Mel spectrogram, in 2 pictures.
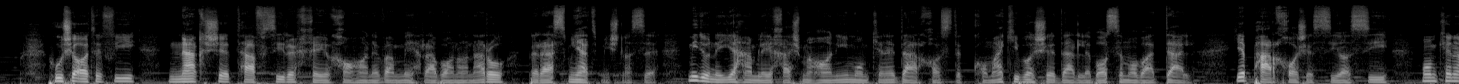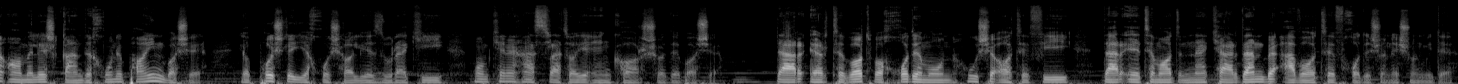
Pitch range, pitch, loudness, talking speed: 90-115 Hz, 100 Hz, -29 LUFS, 115 wpm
